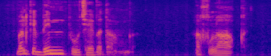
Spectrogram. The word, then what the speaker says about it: اخلاق: آج نہیں پوچھوں گا کہ اس لفظ کا تلفظ کیا ہے اور کیا پڑھتے ہیں اسے آپ، بلکہ بن پوچھے بتاؤں گا۔ اخلاق، اخلاق جمع ہے خلق کی، عربی زبان کا لفظ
